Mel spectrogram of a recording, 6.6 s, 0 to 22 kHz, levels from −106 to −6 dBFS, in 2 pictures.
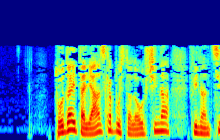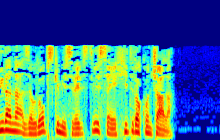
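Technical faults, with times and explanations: Throughout: Vorbis compression. Nothing is left above 6.5 kHz, and the band beneath that cut-off is hissy and grainy, with roughened tone and softened consonant attacks. The damage is heavy and the sound likely comes from a low-rate Vorbis encode, which fits a bitrate around 17 kbps. At that rate the encoder keeps only a smooth spectral outline and quantises the upper detail so coarsely that it turns into noise of similar energy.
0.82–0.86 s, 3.99–4.02 s and 4.09–4.13 s: pre-echo. A short hiss runs ahead of each sharp onset for 33 ms, 27 ms and 43 ms respectively. The last two sit just before "sredstvi se". Each attack lands late in a transform block, so quantisation noise sized for the loud onset is spread across the whole block, including the quiet moment before it. That produces the brief hiss and leaves the attack sounding smeared.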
